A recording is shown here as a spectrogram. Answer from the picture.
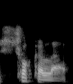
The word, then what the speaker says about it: Chocolat: I think it's pronounced Chocolat. – It is indeed.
